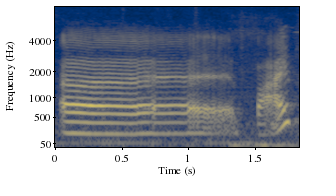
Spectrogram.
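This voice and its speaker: A woman guest on a casual podcast, talking in halting, self-repeating phrases. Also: medium pitch, monotone, gravelly, muffled recording, slight background noise.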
